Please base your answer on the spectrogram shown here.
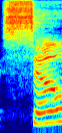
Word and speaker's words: sew: knock knock very good so and so are the same pronunciation yes so s-e-w and so have the same exact pronunciation so and so sewing okay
